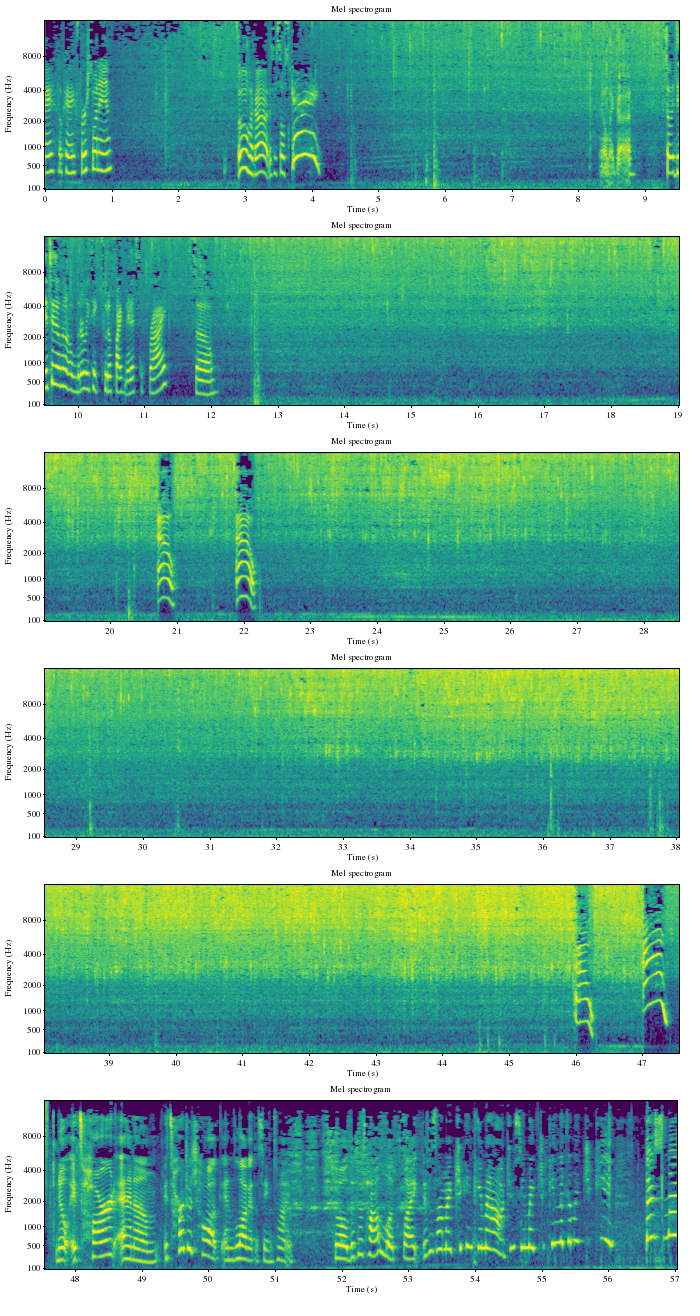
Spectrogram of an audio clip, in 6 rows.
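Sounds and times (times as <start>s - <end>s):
chicken sizzling in hot oil: 1.9s - 47.6s
person yelping: 20.7s - 21.1s, 46.0s - 46.4s, 47.0s - 47.5s.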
